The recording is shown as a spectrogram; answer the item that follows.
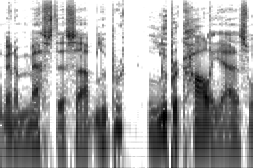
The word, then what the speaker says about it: Lupercalia: pagan holiday i'm going to mess this up lupercalia is how i i pronounce it but there was an actual holiday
